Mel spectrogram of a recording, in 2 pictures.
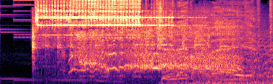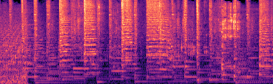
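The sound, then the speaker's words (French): A short morning radio show jingle, played quietly, starts suddenly with a bright, ringing alarm-bell flourish, then shifts into rhythmic, punchy music with no one talking over it. “Donc je vais mettre le jingle. discrètement le jingle, discrètement.”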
